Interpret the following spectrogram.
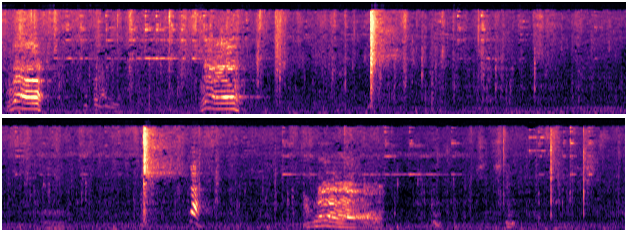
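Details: Cattle on a farm, mother cows entering the barn while their calves stay outside: a few short harmonic bawls early on and a longer wavering moo near the end, with sharp knocks and clanks in between.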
